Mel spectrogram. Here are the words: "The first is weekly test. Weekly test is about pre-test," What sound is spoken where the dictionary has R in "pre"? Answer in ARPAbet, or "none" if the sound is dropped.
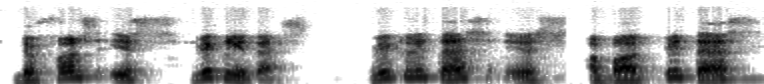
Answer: none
